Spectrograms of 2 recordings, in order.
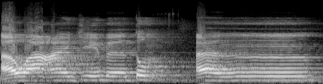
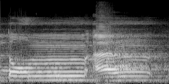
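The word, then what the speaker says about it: أعجبتم أن: Kayak awajibtum an, bukan tum an.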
